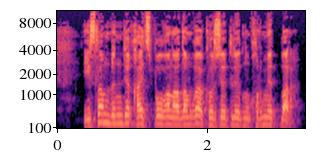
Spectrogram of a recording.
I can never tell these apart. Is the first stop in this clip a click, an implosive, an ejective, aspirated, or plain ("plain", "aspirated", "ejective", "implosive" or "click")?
plain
